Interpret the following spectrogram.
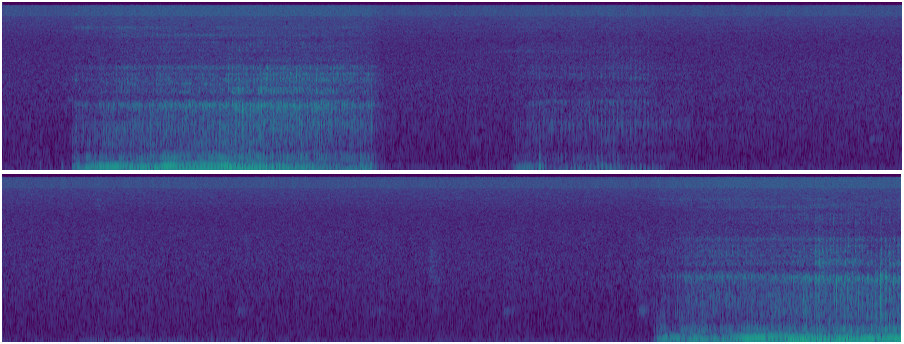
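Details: A dreaming Great Dane snores: a heavy low rumble, a short soft snort, a long near-silent stretch with faint breathing, then another loud rasping snore starts.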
